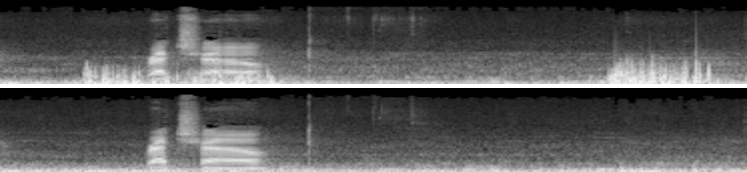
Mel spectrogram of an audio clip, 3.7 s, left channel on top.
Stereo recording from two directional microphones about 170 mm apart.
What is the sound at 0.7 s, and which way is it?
Speech, 35° right (ahead or behind).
